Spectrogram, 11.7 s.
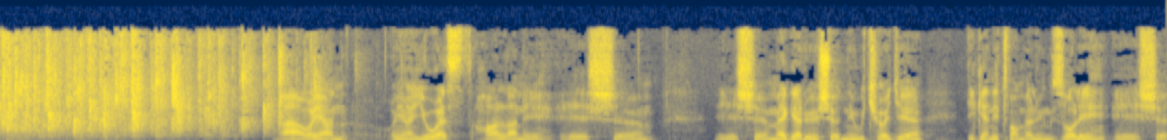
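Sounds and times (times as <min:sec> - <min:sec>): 
audience clapping: 0:00.0 - 0:03.6
speech: 0:02.8 - 0:06.6, 0:07.2 - 0:11.6.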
